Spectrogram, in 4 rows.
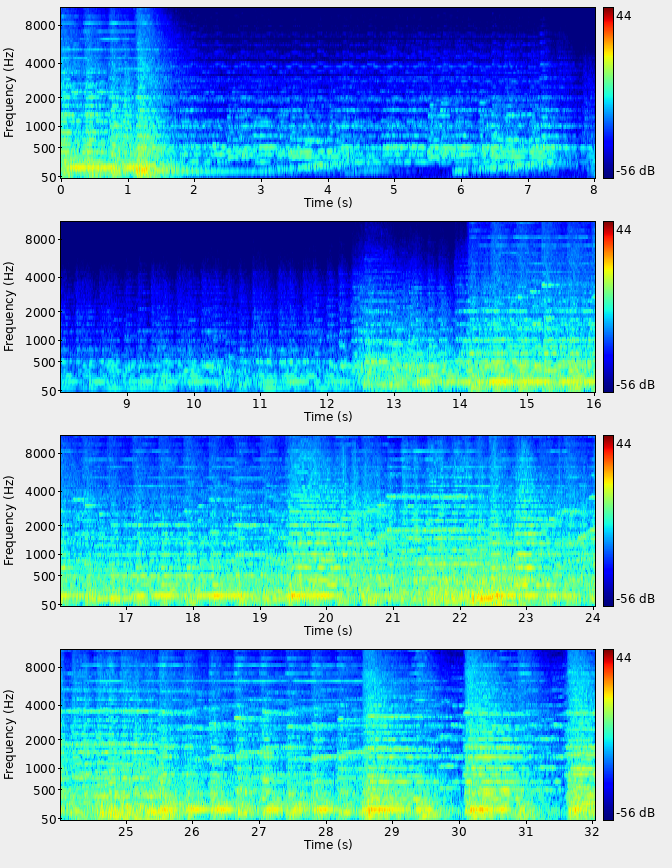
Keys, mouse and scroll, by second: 0.2 click, 0.9-2.0 drag, 2.7-3.8 drag, 3.9 Escape, 4.4 s, 5.4 click, 8.0 click, 9.6 ctrl+click, 11.2 click, 12.6 Escape, 14.1 s, 15.3 click, 15.5-16.6 drag, 17.2-18.3 drag, 17.5 Escape, 19.1 click, 20.2 click, 22.3 click, 24.0-25.6 drag, 26.0-27.0 drag, 27.3 click, 28.9 click, 30.3 click.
